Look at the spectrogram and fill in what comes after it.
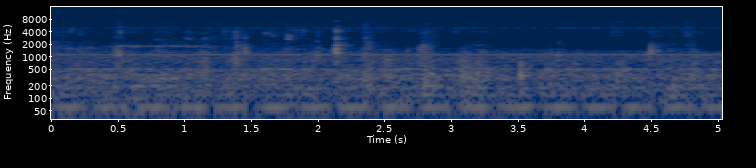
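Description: Faint chewing with a scatter of small, short mouth clicks as a person eats chicken biryani with her hands.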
